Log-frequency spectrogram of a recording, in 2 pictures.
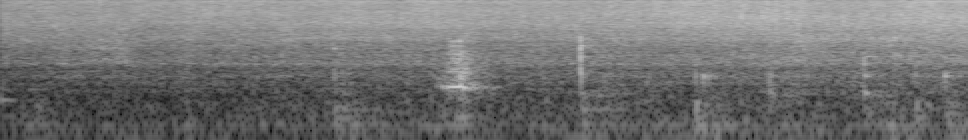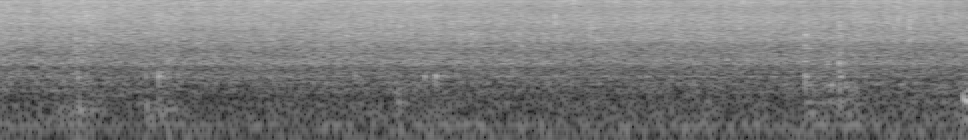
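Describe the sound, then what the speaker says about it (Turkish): Tomatoes and peppers sizzle and fry steadily in a hot pan for chicken sauté, with a few sharp clicks of stirring and scraping near the start, and no voices. "Domatesle biberle beraber bir kavurmaya devam edeceğiz."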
